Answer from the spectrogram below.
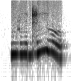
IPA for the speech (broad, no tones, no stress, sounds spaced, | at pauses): n z i ɖ͡ʐ i l ʊ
